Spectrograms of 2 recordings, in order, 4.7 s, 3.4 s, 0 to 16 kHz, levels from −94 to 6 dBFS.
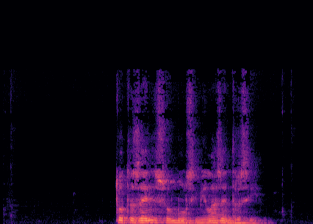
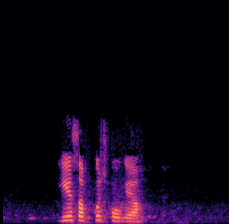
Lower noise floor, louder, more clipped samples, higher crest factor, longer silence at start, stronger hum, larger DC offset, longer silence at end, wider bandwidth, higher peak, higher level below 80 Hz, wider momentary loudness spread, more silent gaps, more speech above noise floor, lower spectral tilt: first, -81 dBFS vs -68 dBFS; second, -26 LUFS vs -19 LUFS; neither; about the same, 18 dB vs 22 dB; first, 1.75 s vs 0.9 s; neither; neither; second, 0.7 s vs 1.3 s; first, 11.5 kHz vs 7.8 kHz; second, -10 dBFS vs -2 dBFS; first, -58 dBFS vs -74 dBFS; first, 11 LU vs 8 LU; neither; first, 56 dB vs 49 dB; first, -6.5 dB/octave vs -3 dB/octave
